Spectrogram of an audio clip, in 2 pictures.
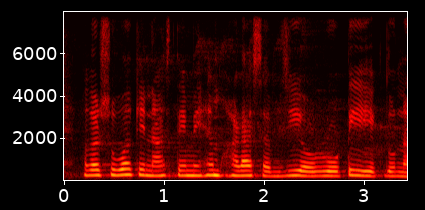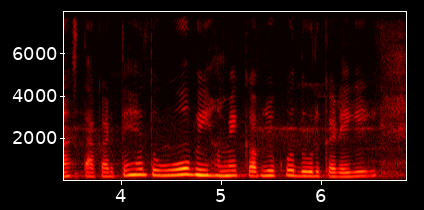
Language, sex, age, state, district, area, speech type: Hindi, female, 45-60, Bihar, Begusarai, rural, spontaneous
